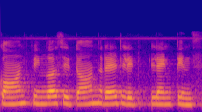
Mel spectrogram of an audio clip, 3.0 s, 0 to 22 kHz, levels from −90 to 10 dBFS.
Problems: constant background noise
